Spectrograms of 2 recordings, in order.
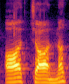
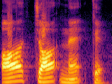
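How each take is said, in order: First: The word is split into three pieces with pauses. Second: The word is split into four pieces with pauses. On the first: The speaker calls it right. "यदि रुक रुक कर आप बोलेंगे अचानक बोला जाए" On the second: The speaker calls it wrong. "यदि आपने नक को भी तोड़ दिया ... गलत हो जाएंगी"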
